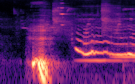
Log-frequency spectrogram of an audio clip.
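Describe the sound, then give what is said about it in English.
A golden Labrador dog whimpers: a brief, strained yelp followed by a sustained, high, nasal whine that holds steady to the end, moderately loud and alone. “What's that? Oh, it's a dog. A golden lab, if I'm not mistaken. He's talkative, too.”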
